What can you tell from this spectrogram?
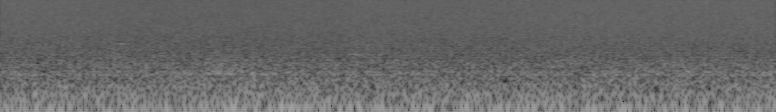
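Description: Hilsa fish pieces in spice masala sizzling steadily in a pot as a constant hiss.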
